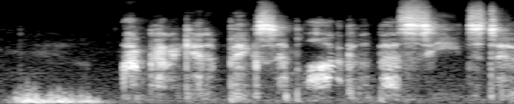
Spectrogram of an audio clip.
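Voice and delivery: soft, secretive, sneaky, conspiratorial whisper. Potman leans in toward the group as they pack up, Potman's conspiratorial whisper. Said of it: "conspiratorially whispers".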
